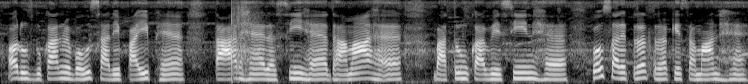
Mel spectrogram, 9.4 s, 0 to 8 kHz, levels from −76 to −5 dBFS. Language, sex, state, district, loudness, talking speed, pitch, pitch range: Hindi, female, Jharkhand, Deoghar, -16 LUFS, 160 wpm, 185 Hz, 180-205 Hz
